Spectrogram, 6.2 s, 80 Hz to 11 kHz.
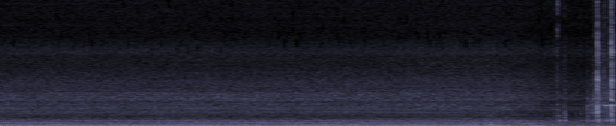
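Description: The 2003 Toyota Corolla's 1.8-litre four-cylinder engine idling, a steady low hum that drops in level and turns uneven about five seconds in.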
